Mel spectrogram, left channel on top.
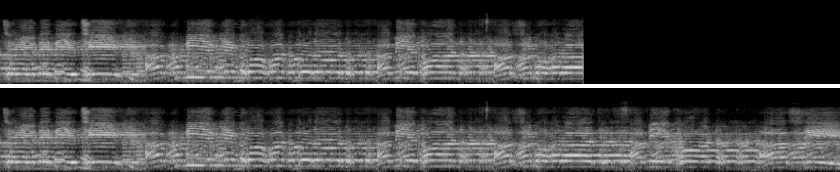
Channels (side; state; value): left; drops out; at 5.9 s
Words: এনে দিয়েছি, আপনি একে গ্রহণ করুন। আমি এখন আসি মহারাজ, আমি এখন আসি।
